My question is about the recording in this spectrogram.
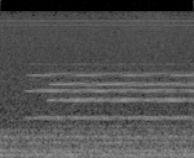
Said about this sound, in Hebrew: ככה זה נשמע. סימן אמת, סימן אמת. אנחנו מצלמים ומקליטים ויש אזעקה, והאזעקה הזאת היא חלק מהשידור החי, ואנחנו משאירים אותה כמו שהיא.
